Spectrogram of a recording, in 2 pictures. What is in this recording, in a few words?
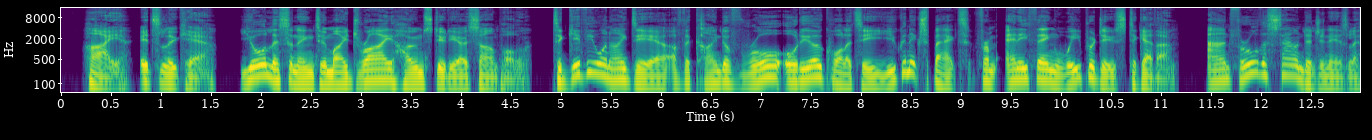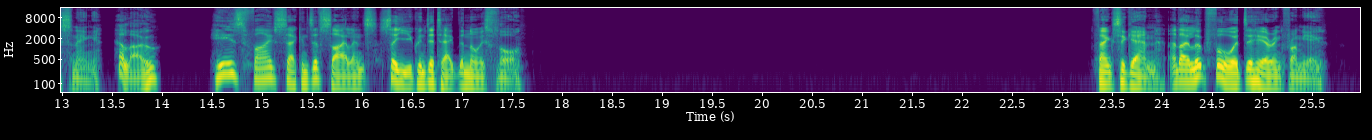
Studio Sample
